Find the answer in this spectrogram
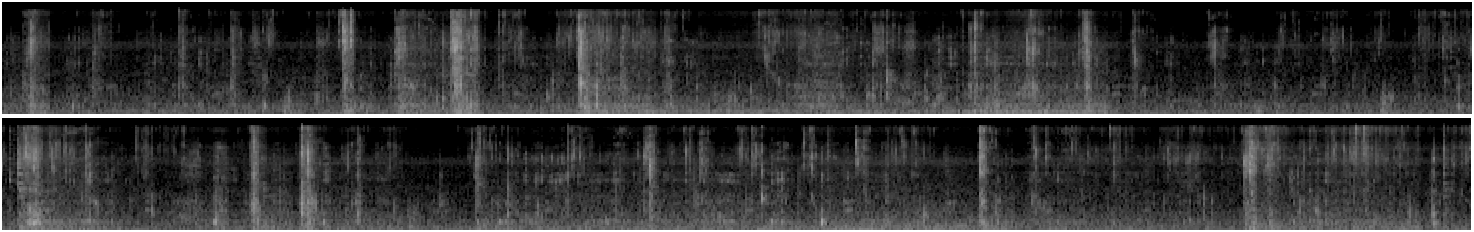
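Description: Faint close-up chewing and wet mouth sounds of a person eating rice mixed with egg curry by hand, broken by scattered sharp clicks and smacks, as fingers work the rice on a steel plate.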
